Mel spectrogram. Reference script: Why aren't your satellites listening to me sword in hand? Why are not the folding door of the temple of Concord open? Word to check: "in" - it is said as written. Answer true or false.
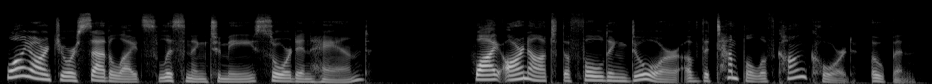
true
